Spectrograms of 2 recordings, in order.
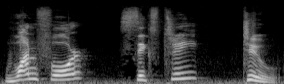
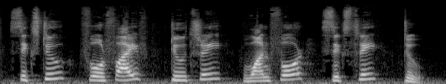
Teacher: the moment I say 2, it's dropping, that means it's end of the series. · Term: drop tone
